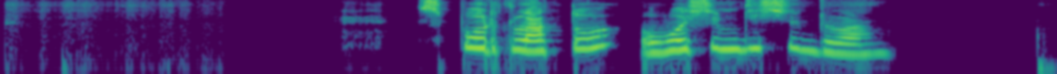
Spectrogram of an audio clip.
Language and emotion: Russian, neutral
